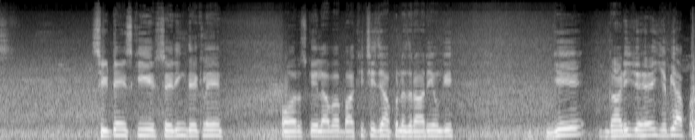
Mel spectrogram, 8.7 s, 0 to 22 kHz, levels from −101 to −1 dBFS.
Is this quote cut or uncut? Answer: uncut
